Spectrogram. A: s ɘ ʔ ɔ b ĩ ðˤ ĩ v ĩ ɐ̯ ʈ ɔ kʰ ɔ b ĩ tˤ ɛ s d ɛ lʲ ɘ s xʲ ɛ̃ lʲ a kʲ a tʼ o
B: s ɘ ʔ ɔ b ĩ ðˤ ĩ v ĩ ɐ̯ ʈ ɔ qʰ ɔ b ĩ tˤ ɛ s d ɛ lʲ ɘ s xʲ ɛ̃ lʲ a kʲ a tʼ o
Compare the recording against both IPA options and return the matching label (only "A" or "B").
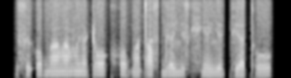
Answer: A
